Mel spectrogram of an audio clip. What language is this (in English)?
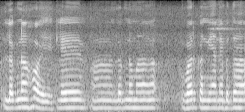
Gujarati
